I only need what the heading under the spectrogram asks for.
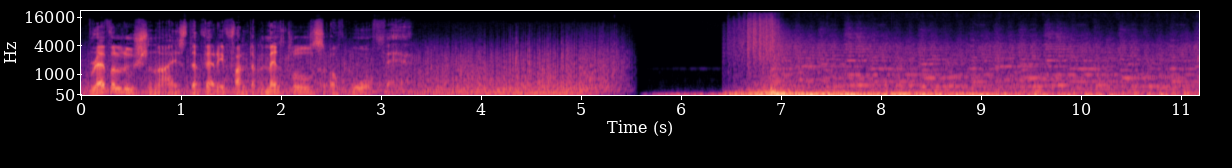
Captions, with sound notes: revolutionized the very fundamentals of warfare. (plane roaring) (lively music)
